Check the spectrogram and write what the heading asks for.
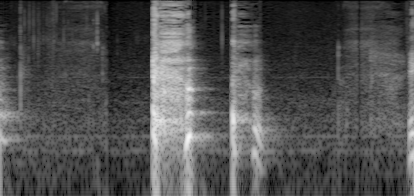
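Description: A man coughing twice, about a second and a half in, the second cough shorter and weaker.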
